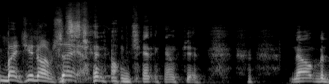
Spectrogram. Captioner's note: laugh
